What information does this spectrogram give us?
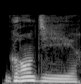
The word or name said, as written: grandir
